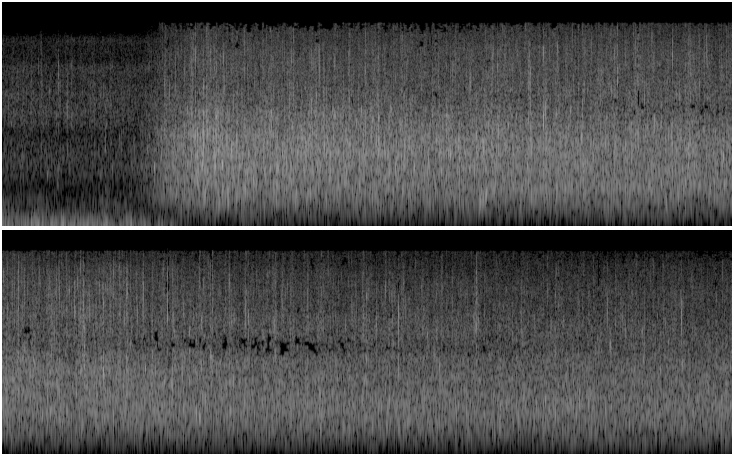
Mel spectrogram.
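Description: Mountain stream flowing steadily. Wind rumbles on the microphone for about the first two seconds, then stops.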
